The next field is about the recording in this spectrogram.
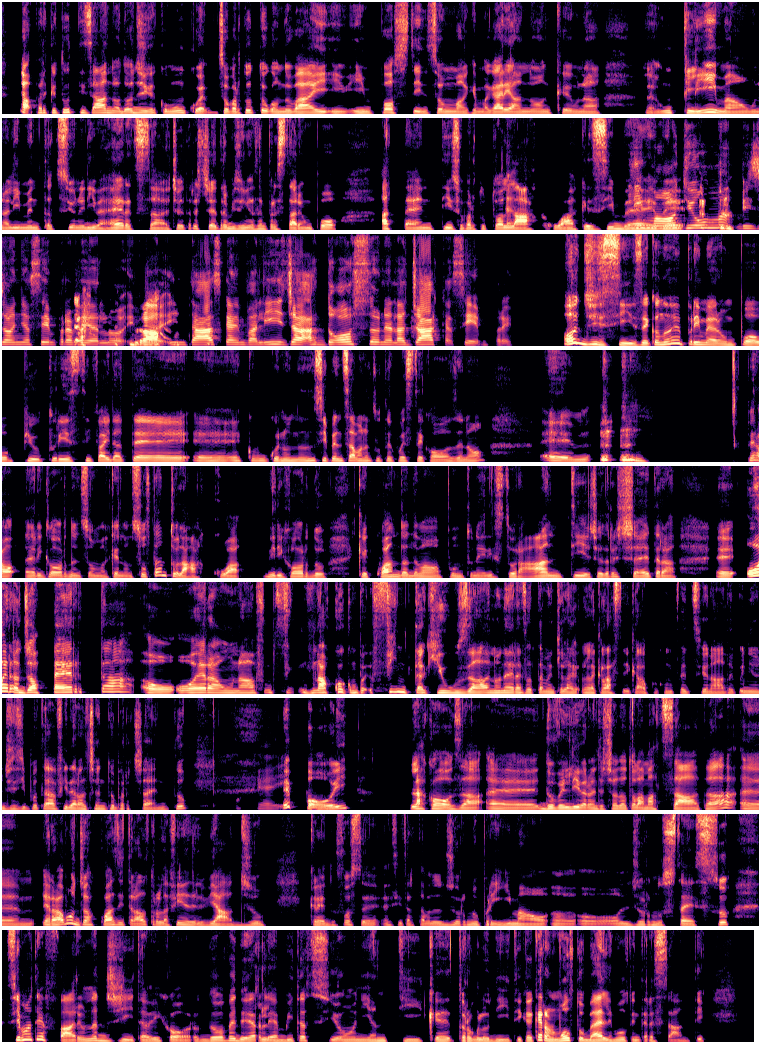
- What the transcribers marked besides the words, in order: throat clearing; chuckle; laughing while speaking: "Brava"; chuckle; throat clearing; lip smack; "andati" said as "ati"
- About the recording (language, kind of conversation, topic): Italian, podcast, Qual è stata la tua peggiore disavventura in vacanza?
